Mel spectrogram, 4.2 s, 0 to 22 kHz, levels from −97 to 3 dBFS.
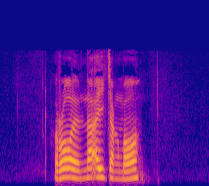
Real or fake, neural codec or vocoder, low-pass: real; none; 7.2 kHz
